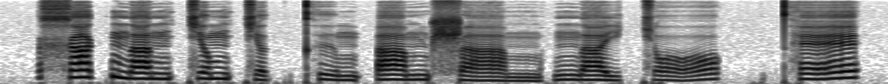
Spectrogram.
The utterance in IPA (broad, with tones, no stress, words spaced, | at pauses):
xa˦˥k̚na˧n cə˧mcə˨˩k̚t̪ʰɨ˨˩m ʔa˧m ʂa˨˩m | na˨˩jcɔ˨˩˦ | t̪ʰɛ˧˥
